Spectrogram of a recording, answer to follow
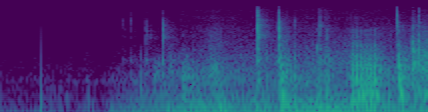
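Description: Rapid run of small clicks and clatter, like small objects being handled, starting about half a second in and growing louder.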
